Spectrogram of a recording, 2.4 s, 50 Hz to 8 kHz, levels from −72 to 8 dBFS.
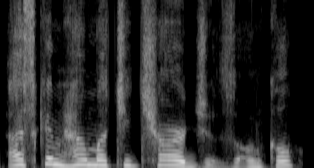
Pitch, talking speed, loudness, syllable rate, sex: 190 Hz, 180 wpm, -16 LUFS, 4.1 syllables/s, male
